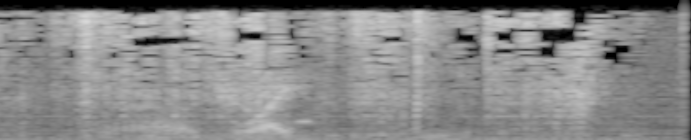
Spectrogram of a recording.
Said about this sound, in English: All this paper ruffling.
